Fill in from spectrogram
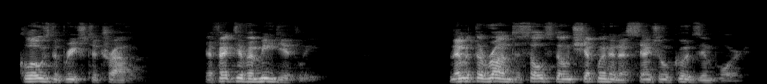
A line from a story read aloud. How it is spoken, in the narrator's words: barked irritably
